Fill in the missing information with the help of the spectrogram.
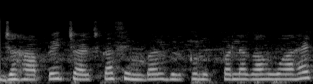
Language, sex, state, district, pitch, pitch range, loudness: Hindi, female, Uttar Pradesh, Ghazipur, 240 Hz, 235-250 Hz, -27 LUFS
